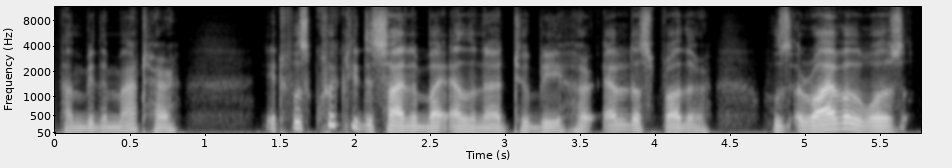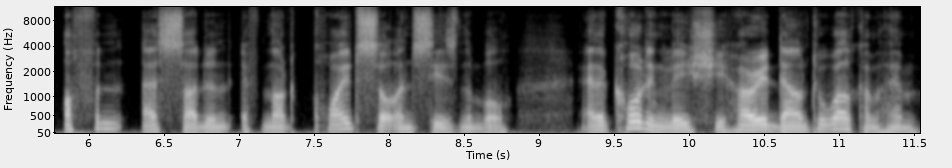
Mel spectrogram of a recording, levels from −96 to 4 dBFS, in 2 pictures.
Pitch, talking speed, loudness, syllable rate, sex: 115 Hz, 180 wpm, -21 LUFS, 6.1 syllables/s, male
